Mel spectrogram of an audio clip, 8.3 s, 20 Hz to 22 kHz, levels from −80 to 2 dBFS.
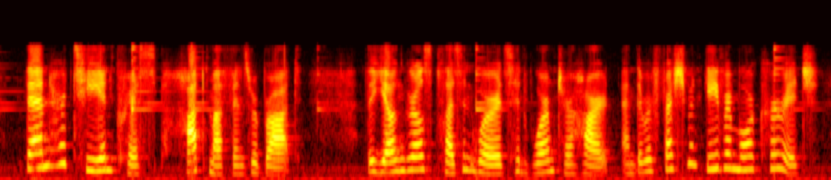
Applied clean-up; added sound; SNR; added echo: none; Tap; 19 dB; none.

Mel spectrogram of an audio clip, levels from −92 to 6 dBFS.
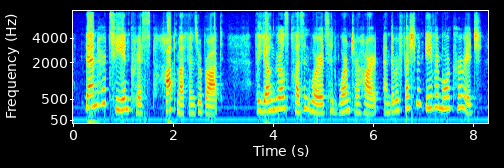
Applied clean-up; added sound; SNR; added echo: none; none; none; none.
